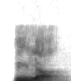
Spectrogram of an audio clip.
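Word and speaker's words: Shelagh: आ जाओ हां हां शीला शीला डलेनी बसीला अलग लिखी जातीला ऐसे लिखी जात देख लो क्या लिखा शीला शला जी एच को प्रोनाउंस नहीं करते दिलानी दिलाानी दिला दी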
